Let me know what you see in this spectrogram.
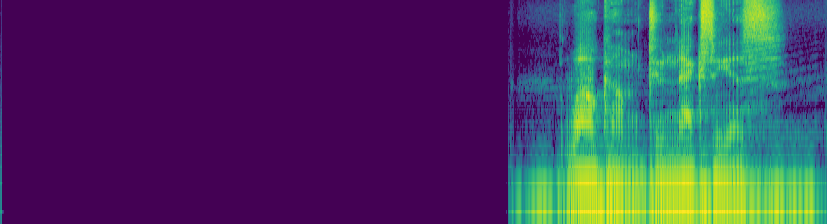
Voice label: welcome, announcer, male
